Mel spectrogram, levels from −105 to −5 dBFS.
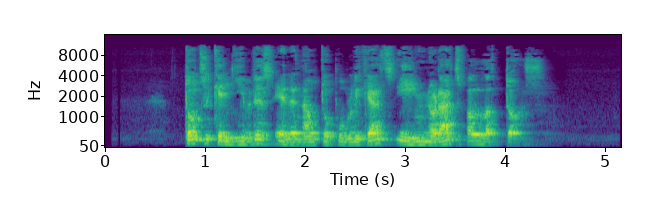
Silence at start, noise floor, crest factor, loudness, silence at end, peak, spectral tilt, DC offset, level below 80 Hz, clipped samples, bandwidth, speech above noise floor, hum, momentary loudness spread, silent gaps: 0.8 s; -72 dBFS; 22 dB; -21 LUFS; 0.8 s; 0 dBFS; -5 dB/octave; under 0.1%; -56 dBFS; under 0.1%; 11.5 kHz; 52 dB; none; 7 LU; none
